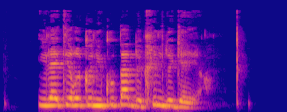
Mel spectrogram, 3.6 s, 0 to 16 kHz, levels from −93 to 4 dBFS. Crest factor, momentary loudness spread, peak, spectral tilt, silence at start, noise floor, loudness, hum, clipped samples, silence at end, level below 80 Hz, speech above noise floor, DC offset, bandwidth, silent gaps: 18 dB; 19 LU; -4 dBFS; -6.5 dB/octave; 0.5 s; -66 dBFS; -20 LUFS; none; under 0.1%; 1 s; -70 dBFS; 47 dB; under 0.1%; 11.5 kHz; none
